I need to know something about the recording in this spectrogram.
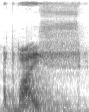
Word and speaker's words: advice: إذا اش قلنا أنه هو ملي تنطق تكتب say advice تنطق advice. Remember like we have ice like we say ice.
